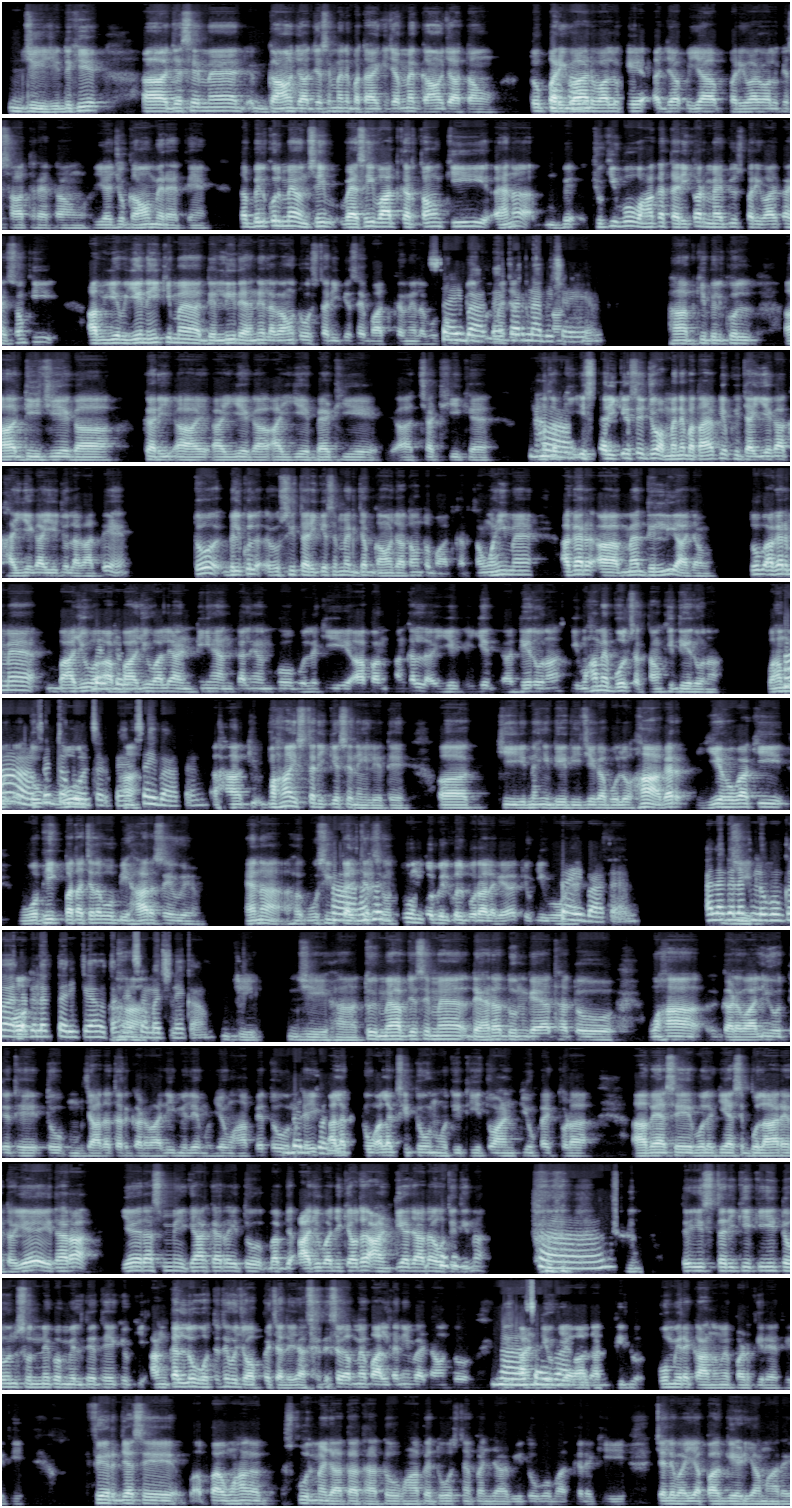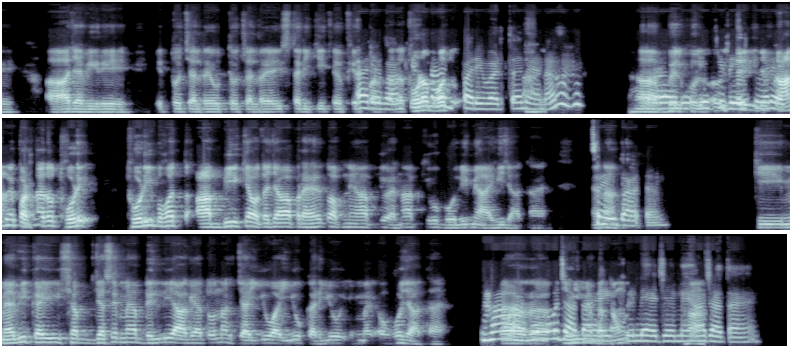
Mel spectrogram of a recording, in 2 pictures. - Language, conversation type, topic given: Hindi, podcast, जब आप भाषा बदलते हैं, तो आपको कैसा महसूस होता है?
- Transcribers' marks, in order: in English: "आंटी"; in English: "अंकल"; in English: "अंक अंकल"; chuckle; in English: "कल्चर"; chuckle; in English: "टोन"; chuckle; in English: "टोन"; in English: "अंकल"; in English: "जॉब"; laughing while speaking: "जाते थे"; laughing while speaking: "ना?"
